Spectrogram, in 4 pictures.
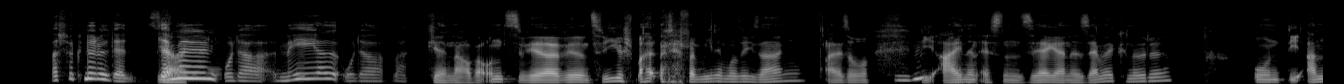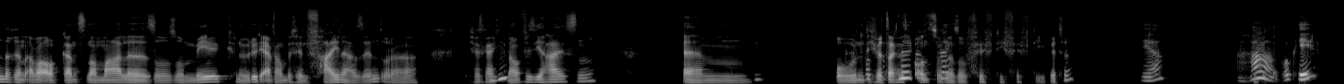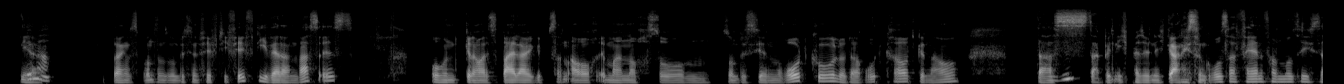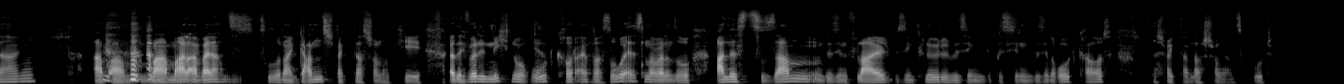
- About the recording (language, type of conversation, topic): German, podcast, Was verbindest du mit Festessen oder Familienrezepten?
- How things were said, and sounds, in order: laughing while speaking: "zwiegespalten in der Familie"; other noise; laugh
